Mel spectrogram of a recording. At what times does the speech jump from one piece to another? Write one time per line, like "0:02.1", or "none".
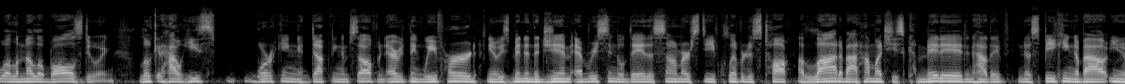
0:10.1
